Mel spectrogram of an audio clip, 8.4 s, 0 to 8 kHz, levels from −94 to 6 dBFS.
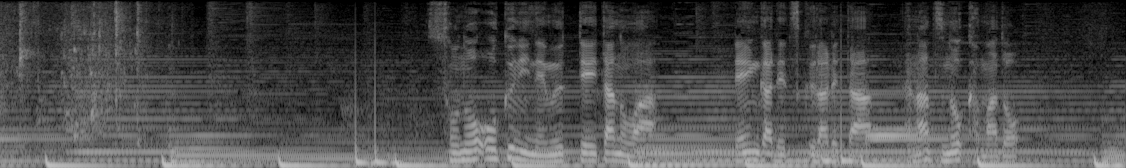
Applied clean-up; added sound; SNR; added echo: none; Bowed string instrument; 14 dB; none.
